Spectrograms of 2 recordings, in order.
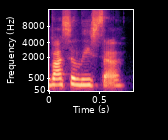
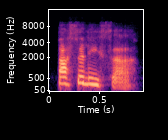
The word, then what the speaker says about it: Vasilisa: Um, Vasilisa. Vasilisa.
